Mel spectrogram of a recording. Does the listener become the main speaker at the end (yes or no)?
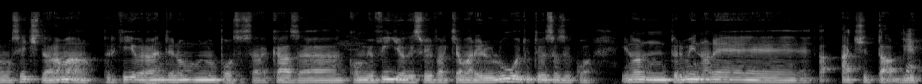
yes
